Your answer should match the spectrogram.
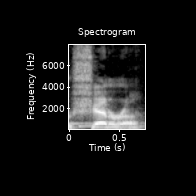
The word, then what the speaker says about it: Shannara: And I'm going to be nostalgic and name my character after somebody from the Shannara novels, or Shannara, as I've also heard it pronounced.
